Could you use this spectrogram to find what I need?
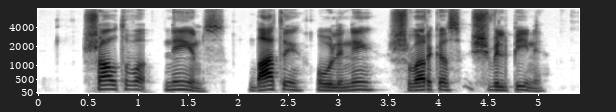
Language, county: Lithuanian, Šiauliai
